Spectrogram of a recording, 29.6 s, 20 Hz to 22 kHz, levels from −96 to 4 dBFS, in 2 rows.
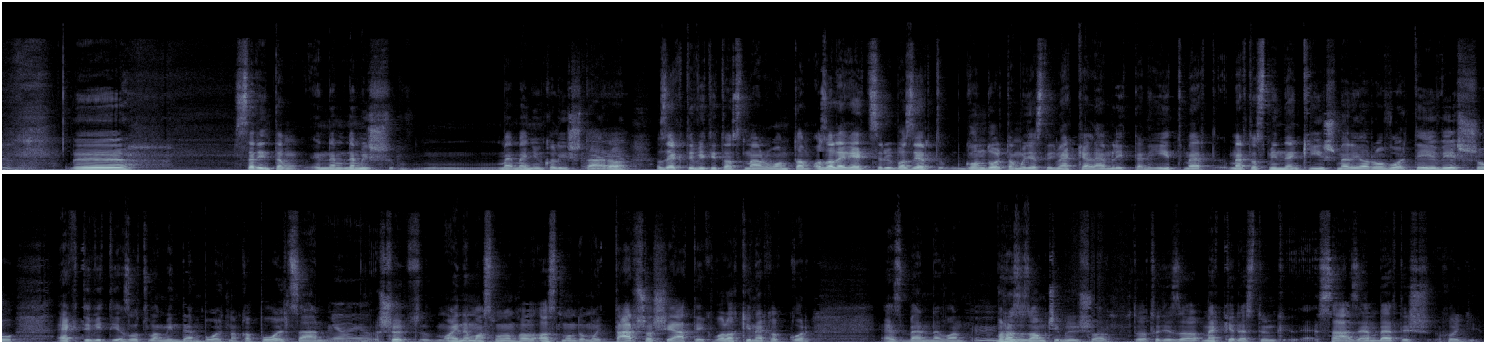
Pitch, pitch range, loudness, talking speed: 110 Hz, 100-125 Hz, -36 LUFS, 145 wpm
